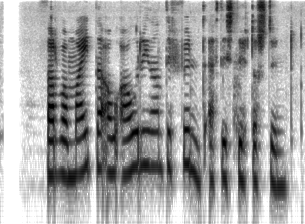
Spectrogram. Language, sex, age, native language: Icelandic, female, 13, Icelandic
